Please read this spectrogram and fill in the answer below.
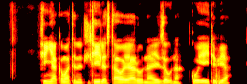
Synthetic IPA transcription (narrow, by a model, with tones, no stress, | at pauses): ʃɪ˦ɲjaː˦kaː˨maː˦ta˨na˨tiː˦lɐ˨staː˦wa˨jaː˦ɽoː˨naː˦ja˨za˦wnaː˨kʷoː˦jaː˨ji˦tɐ˨ɸɪ˦jaː˦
